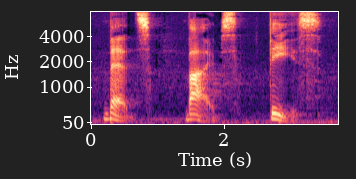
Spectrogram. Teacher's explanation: the Z sound this is used after voice sounds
